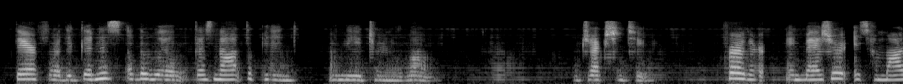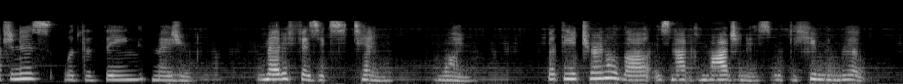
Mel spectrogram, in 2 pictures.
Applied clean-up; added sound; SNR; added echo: neural separator model SepFormer DNS4.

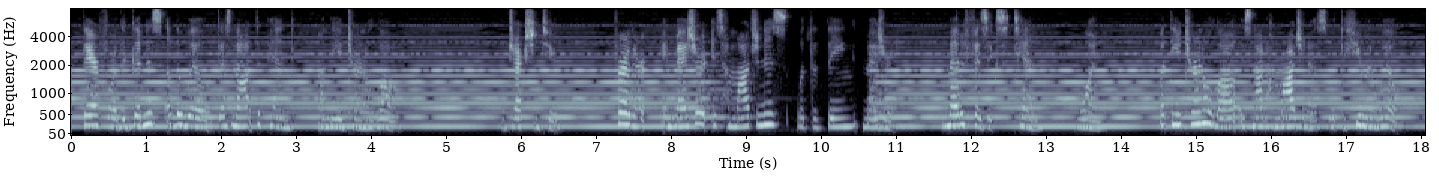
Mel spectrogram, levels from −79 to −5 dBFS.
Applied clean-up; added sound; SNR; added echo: none; Organ; 0 dB; none.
